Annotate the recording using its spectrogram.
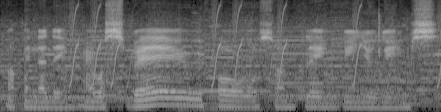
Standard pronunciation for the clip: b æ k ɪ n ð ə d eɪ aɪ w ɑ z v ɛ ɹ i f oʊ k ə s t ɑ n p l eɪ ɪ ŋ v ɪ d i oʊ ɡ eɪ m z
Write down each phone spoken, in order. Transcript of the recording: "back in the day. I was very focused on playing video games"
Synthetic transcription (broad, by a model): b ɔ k ɪ n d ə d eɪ aɪ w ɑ s v ɛ ɹ i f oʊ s ɑ n p l eɪ ɪ ŋ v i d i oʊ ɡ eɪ m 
